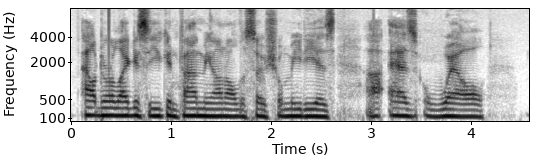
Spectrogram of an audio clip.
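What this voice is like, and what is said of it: Strained, hoarse voice from talking. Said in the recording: “lose your voice ... I am losing. I need a drink.”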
